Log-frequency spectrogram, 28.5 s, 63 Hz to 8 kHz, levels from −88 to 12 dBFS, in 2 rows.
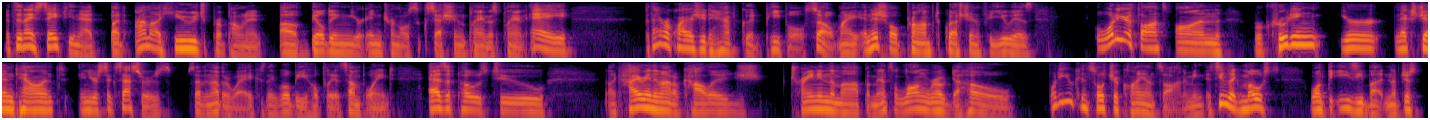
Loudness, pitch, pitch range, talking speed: -25 LUFS, 120 Hz, 105-145 Hz, 205 wpm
